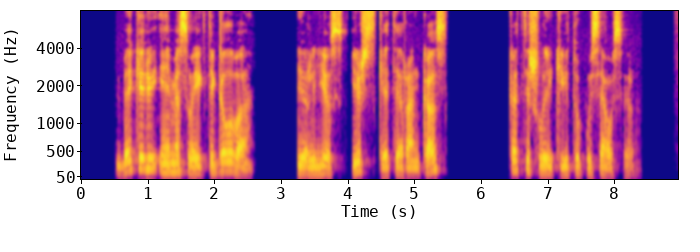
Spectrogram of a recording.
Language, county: Lithuanian, Vilnius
